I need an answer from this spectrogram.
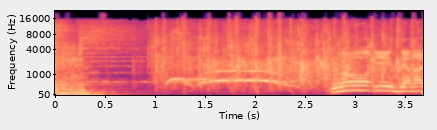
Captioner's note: applause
